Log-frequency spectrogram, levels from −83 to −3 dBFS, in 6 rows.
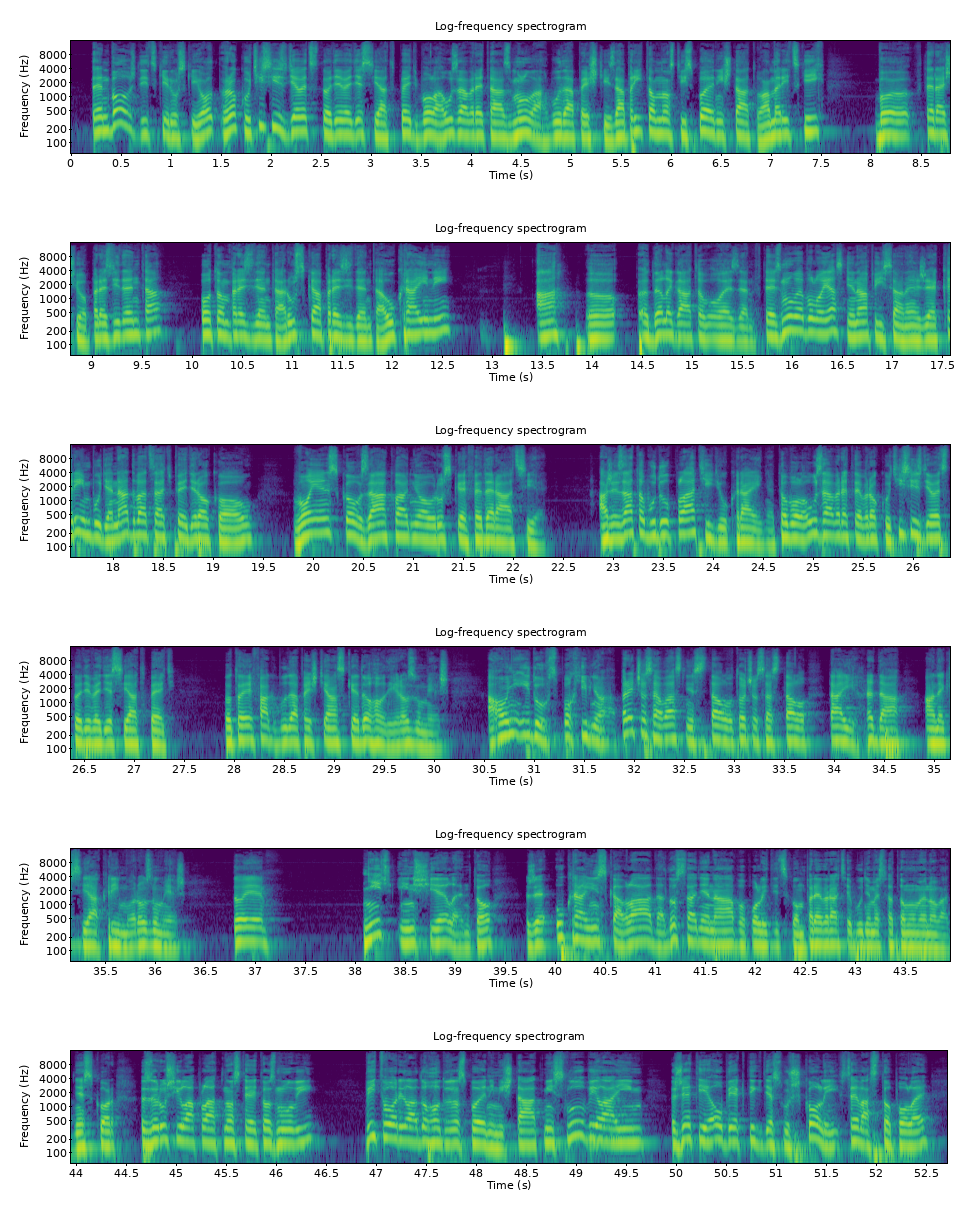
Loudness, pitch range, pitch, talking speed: -17 LUFS, 135-170 Hz, 150 Hz, 135 wpm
